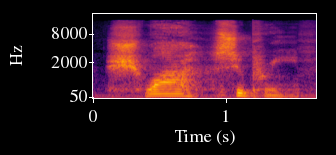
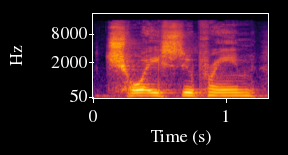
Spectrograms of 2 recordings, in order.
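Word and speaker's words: Choix Supreme: el rey del mundo schwa supreme and yes in the past I said choice supreme but I have been corrected by my boy Anthony multiple times about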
